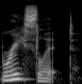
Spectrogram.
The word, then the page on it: bracelet: bréislit; ブレィスレット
